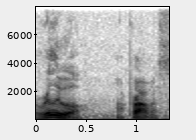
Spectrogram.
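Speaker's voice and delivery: soft, dismissive, dripping with disrespect. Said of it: "it's like dripping with disrespect".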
